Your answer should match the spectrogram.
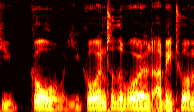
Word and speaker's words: Abitur: It's called the Abitur.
